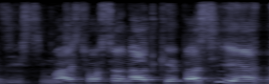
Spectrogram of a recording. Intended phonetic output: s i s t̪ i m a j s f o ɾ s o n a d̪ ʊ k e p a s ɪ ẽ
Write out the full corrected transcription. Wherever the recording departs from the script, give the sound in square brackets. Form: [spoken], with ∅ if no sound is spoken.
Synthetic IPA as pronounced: [z] i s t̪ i m a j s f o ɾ s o n a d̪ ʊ k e p a s [i] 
